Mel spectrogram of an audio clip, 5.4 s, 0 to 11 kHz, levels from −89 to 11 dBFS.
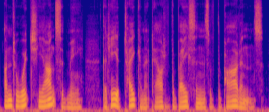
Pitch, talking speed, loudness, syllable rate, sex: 105 Hz, 190 wpm, -18 LUFS, 4.9 syllables/s, male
